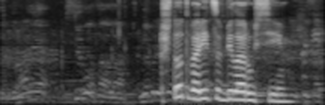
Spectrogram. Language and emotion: Russian, neutral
